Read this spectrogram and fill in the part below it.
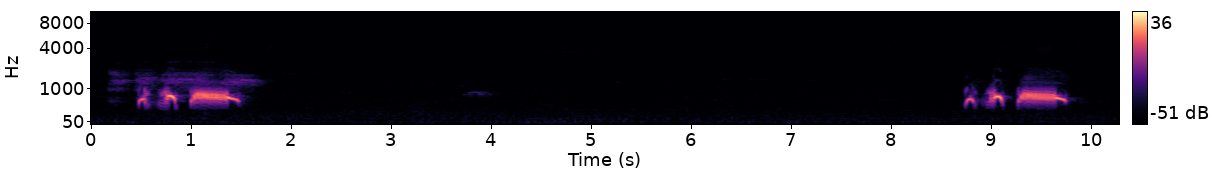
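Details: Decoy spotted dove giving a calling coo in the local thổ đồng voice style: two phrases about eight seconds apart, each of short hooting notes followed by a long, purring, trilled note, with silence between.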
